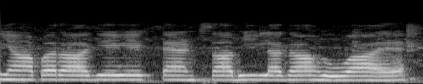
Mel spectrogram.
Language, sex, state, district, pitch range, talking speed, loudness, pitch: Hindi, female, Uttar Pradesh, Shamli, 205-215 Hz, 140 wpm, -14 LUFS, 210 Hz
